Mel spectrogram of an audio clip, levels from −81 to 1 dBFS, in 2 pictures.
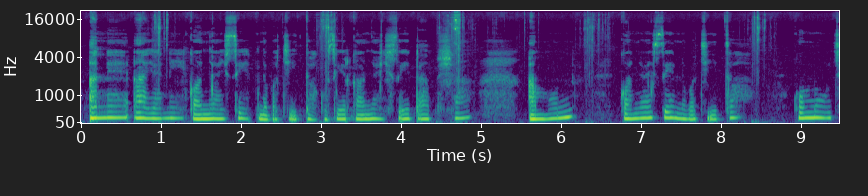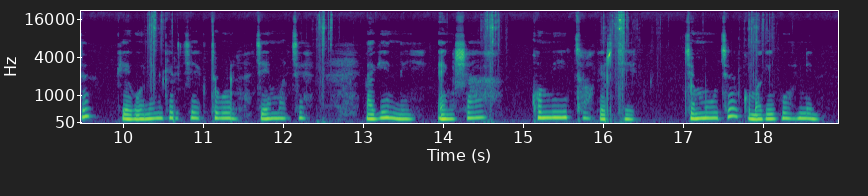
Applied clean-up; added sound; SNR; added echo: none; Keys jangling; 14 dB; none.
